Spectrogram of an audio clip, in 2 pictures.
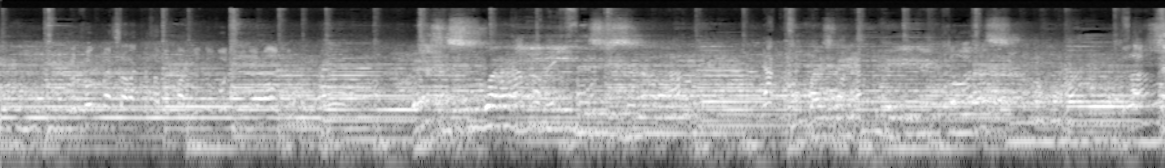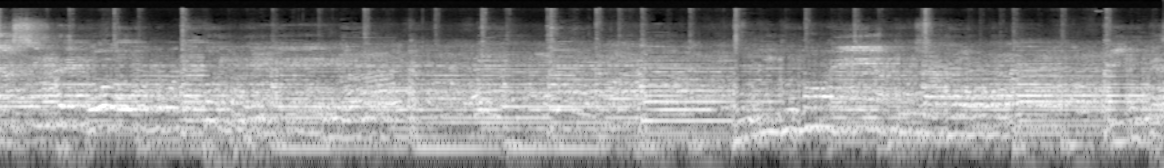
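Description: Live band performing a song: a man singing over acoustic guitar and other string instruments.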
